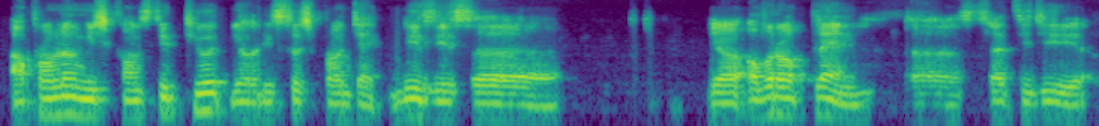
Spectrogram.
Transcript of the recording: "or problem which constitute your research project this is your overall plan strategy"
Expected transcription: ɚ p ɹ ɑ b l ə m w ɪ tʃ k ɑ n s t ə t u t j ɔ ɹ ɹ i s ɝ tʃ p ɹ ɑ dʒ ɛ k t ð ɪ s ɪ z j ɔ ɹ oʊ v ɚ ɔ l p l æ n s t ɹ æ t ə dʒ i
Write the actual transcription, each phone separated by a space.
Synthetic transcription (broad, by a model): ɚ p ɹ ɑ b l ə m w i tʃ k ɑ n s t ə t u t j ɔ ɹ ɹ i s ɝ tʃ p ɹ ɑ dʒ ɛ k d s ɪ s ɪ j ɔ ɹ oʊ v ɚ ɔ l p l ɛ n s t ɹ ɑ t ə dʒ i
